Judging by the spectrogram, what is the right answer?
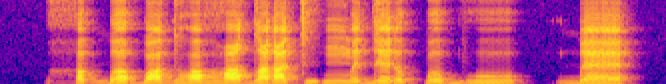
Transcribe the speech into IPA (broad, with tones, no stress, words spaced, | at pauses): hʌ˨ɡ͡bʌ˦ɓɒ˨dʱɒ˨ ɦɑ˨dˤɪ˨ ɾə˦˨ti̤˨ ŋ͡mɪ˨dɪ˦˨ɾʊ˨˦k͡pʊ˨ bʱu˨ | ɡ͡bɛ˨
